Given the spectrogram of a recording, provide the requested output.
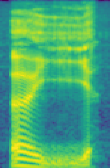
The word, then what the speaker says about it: œil: Strange combination of vowels here, okay? And then you will get the sound E and then Y. Œil. Alright? And it's masculine, by the way. Un œil.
